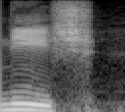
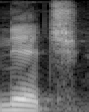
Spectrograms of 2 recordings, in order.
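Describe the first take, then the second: First: It is said not rhyming with a rude word. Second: It is said rhyming with a rude word. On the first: This is the newly adopted form. The speaker calls it right. "so many pe- other people say niche" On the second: This is the old habit being dropped. The speaker calls it wrong. "it rhymes with the bad word"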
